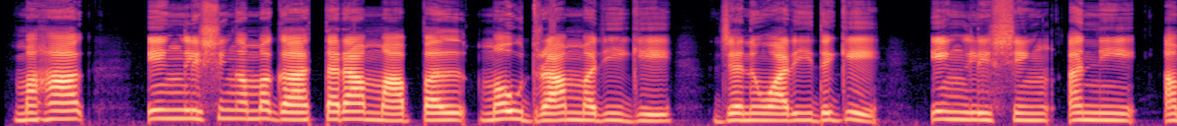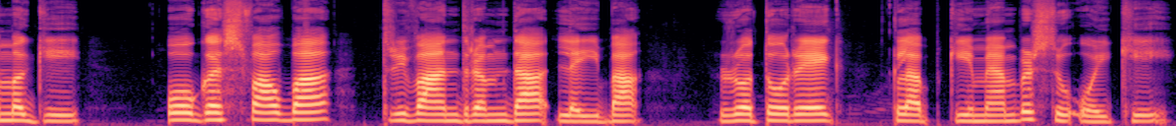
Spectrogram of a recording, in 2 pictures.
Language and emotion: Manipuri, neutral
